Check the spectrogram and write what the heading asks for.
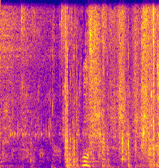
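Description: A man's short voiced exclamation, "vaf", about a second in, after a quieter moment.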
